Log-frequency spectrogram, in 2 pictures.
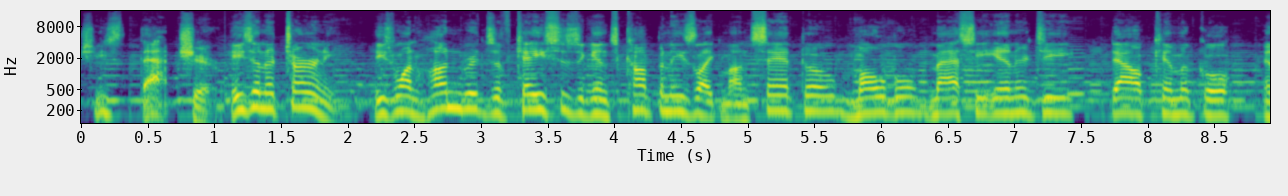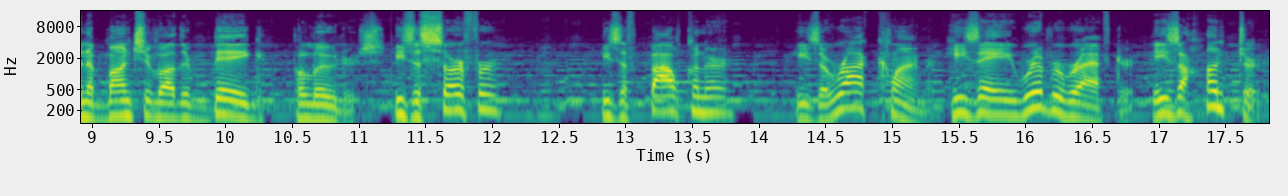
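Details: Adult male narrator; normal speech.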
